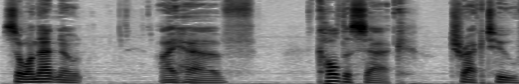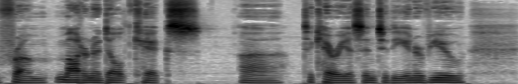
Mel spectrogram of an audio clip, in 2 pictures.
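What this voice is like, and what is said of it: Raspy, hoarse speaking voice. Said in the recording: “raspy ramblings”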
